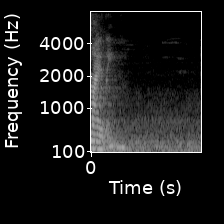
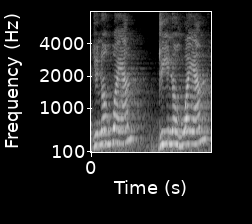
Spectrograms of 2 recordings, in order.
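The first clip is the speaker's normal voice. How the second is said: higher, rising, louder on the repeat; indignant challenge; 7 semitones higher, 7 dB louder than usual. Retold or imitated. Dad confronts the visa clerk, indignant challenge. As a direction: pull rank with an imitated challenge.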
